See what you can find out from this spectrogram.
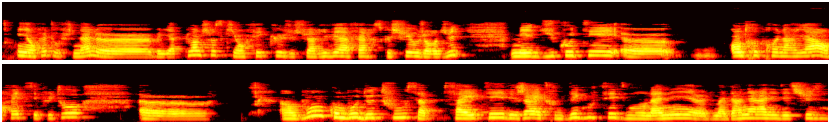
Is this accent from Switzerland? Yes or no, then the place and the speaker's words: no; Bordeaux, Nouvelle-Aquitaine, France; je suis de Bordeaux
